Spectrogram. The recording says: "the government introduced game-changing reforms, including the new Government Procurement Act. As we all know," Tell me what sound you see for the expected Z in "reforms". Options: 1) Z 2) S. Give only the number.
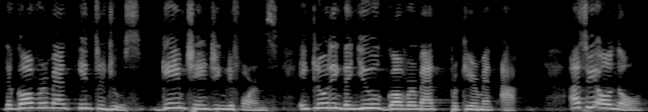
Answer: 2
